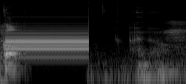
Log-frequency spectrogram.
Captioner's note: buzzing sound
